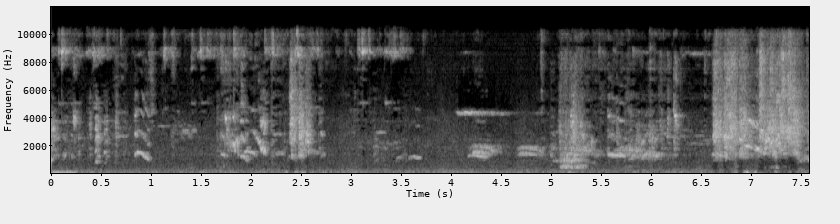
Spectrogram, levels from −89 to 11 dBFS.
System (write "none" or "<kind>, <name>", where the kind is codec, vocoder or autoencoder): vocoder, BigVGAN v2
